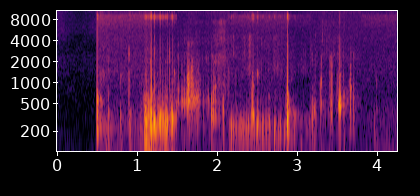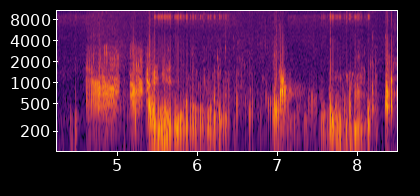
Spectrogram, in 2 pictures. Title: Skinny girl stomach growling and rumbling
